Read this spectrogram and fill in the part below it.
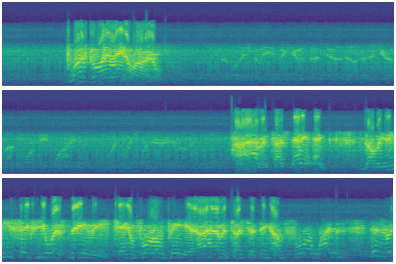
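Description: Garbled, warbling signals burst loudly from a radio loudspeaker as it is tuned.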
